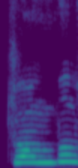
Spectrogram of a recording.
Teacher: Gombul sözü N ilə yazılır. Tələffüzdə M-ya çevrilir.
